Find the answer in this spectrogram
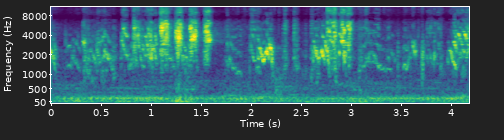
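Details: Parrot singing: a dense stream of harsh, scratchy chattering notes mixed with brief whistles, coming in bursts with short lulls, over a low background rumble.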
